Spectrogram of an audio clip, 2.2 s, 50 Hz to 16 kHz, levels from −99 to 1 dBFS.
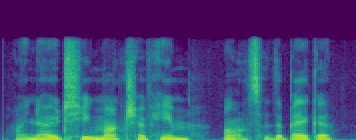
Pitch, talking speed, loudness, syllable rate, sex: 195 Hz, 240 wpm, -14 LUFS, 6.7 syllables/s, female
